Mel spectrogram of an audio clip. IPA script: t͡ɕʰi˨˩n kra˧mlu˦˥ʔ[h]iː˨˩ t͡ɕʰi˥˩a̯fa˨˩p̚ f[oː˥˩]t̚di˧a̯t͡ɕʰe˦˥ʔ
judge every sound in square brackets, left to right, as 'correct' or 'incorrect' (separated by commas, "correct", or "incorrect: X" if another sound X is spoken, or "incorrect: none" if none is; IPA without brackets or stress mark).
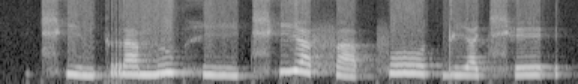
correct, correct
